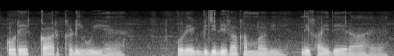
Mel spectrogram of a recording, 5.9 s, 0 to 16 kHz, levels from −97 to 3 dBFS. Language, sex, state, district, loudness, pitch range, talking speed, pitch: Hindi, male, Uttar Pradesh, Saharanpur, -18 LUFS, 95-110 Hz, 160 wpm, 100 Hz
